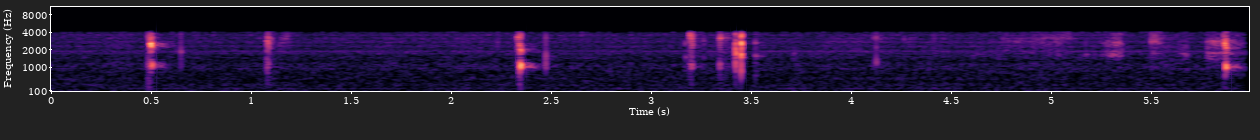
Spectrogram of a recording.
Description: had the hiccups again and daddy thought it was funny because everytime she hiccuped her head jerked.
